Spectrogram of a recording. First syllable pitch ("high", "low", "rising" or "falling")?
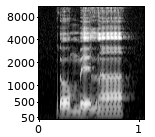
high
